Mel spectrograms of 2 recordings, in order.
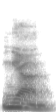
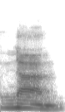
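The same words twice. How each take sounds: First: The word begins with a 'ny' sound. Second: The word begins with a 'ny' sound.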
